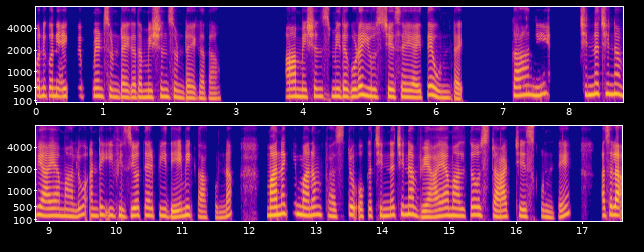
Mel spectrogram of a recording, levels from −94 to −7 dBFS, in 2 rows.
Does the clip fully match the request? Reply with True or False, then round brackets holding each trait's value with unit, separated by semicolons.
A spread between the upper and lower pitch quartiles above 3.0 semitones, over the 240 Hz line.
False (3.6 semitones; 220 Hz)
